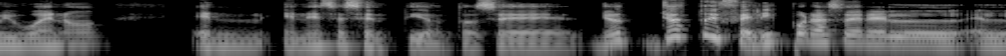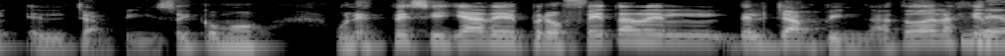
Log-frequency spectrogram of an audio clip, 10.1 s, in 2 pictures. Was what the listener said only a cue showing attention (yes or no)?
yes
